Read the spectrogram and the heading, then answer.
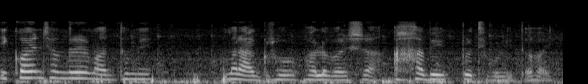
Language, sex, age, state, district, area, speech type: Bengali, female, 18-30, West Bengal, Dakshin Dinajpur, urban, spontaneous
